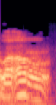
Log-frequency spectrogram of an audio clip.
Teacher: را کو آپ نے پر کرنا ہے اور موٹا کر کے پڑھیں گے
